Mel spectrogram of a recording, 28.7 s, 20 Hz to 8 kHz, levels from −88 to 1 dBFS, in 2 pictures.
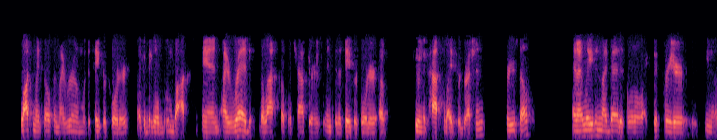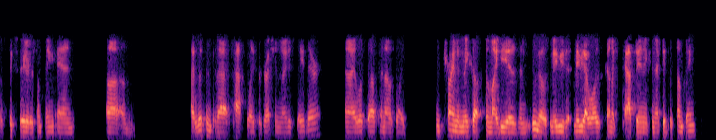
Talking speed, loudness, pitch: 200 wpm, -27 LUFS, 110 Hz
